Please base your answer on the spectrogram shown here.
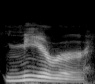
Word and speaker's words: mirror: R mirror oh almost mirror give me a good R there Mirror Mirror Mirror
